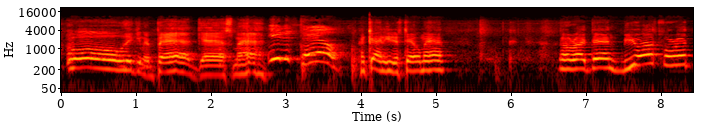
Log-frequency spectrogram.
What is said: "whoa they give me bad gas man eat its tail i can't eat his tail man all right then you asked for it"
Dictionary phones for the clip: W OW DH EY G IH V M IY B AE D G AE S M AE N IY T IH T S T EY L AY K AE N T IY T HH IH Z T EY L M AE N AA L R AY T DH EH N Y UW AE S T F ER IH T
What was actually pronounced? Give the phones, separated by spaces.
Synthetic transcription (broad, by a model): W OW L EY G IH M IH B AE D G AE S M AE N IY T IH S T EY L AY K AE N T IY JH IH S T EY L M AE N AA L R AY T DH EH N Y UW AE S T F ER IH T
